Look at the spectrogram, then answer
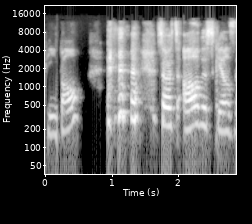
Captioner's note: giggles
